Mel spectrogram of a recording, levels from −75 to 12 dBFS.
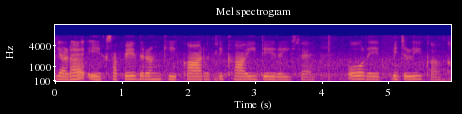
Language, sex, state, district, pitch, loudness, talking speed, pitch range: Hindi, female, Haryana, Rohtak, 190 Hz, -20 LUFS, 150 wpm, 185-195 Hz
